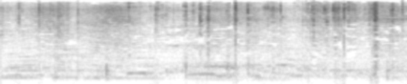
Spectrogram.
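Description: Children's voices in the background, with a few sharp clicks and taps as a steel tiffin box and a plastic food container are handled.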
